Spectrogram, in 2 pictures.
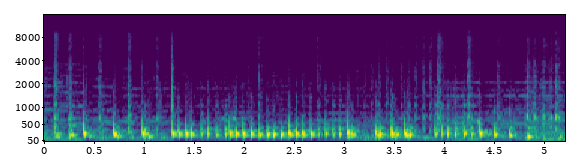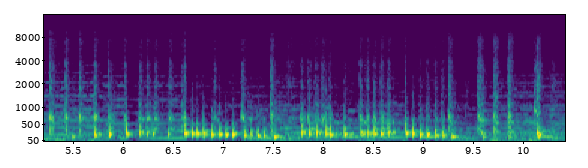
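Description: Drum corps drumline playing a fast passage, the tuned marching bass drums loudest close up, with rapid snare strokes and rolls, under sustained brass chords.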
